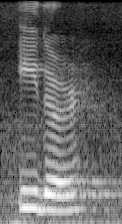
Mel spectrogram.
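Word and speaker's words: either: इसका सही pronunciation नाइदर नहीं है, आइदर नहीं है, नीदर, ईदर, एवरी।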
